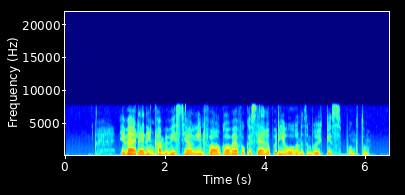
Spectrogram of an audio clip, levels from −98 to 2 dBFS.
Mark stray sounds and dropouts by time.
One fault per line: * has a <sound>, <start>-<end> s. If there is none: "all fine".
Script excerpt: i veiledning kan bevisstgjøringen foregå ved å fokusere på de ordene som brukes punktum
all fine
